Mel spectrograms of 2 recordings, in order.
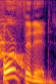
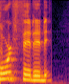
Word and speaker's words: forfeited: Forfeited. – You are putting the emphasis on the four and not the fitted.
